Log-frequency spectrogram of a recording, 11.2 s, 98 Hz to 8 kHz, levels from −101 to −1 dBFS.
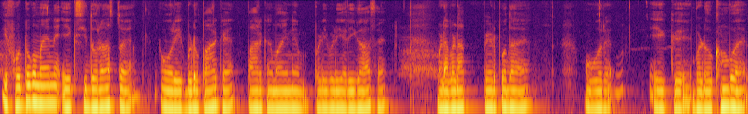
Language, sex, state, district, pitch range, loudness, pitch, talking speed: Marwari, male, Rajasthan, Nagaur, 120-130 Hz, -17 LUFS, 125 Hz, 155 wpm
